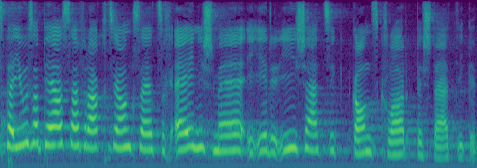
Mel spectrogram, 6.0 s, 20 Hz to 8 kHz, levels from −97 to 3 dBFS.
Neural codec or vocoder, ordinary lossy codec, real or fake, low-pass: none; none; real; none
